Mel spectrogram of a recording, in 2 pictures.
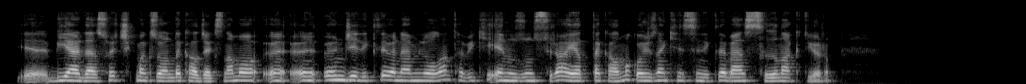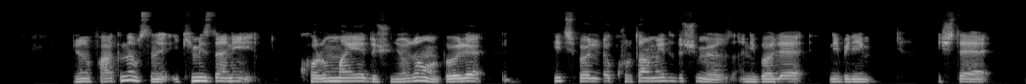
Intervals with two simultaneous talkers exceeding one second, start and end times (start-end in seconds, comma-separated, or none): none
